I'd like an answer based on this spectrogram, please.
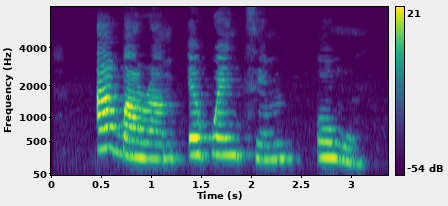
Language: Igbo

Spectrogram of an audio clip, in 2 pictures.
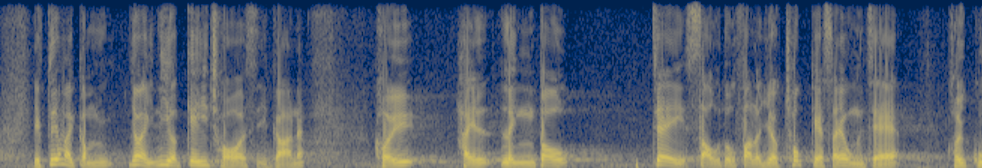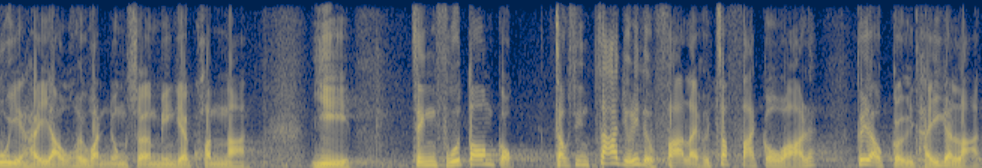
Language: Cantonese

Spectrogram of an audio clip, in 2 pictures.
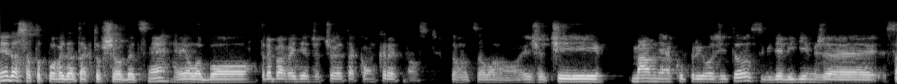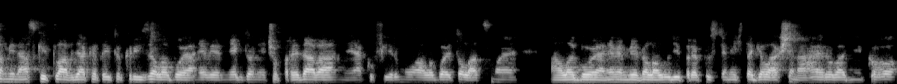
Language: Slovak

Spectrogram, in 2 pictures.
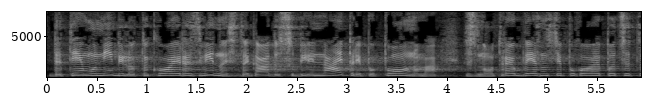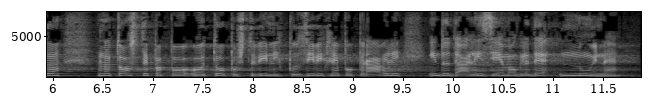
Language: Slovenian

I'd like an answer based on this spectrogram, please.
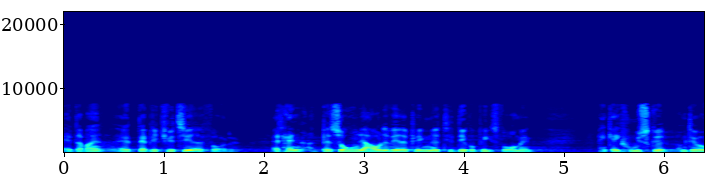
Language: Danish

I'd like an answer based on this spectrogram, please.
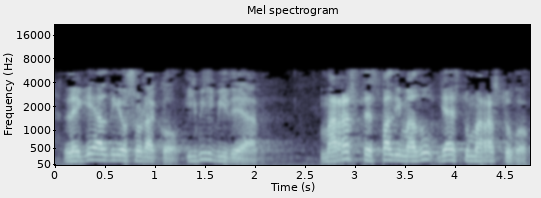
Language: Basque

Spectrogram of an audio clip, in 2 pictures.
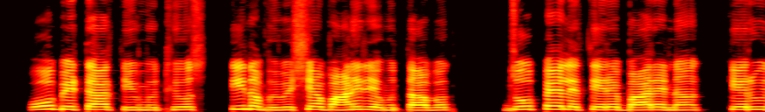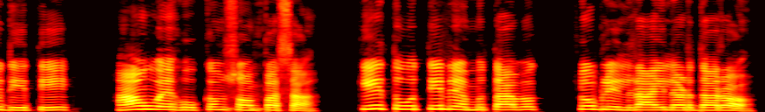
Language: Kullu Pahari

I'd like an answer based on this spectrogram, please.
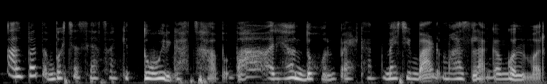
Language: Kashmiri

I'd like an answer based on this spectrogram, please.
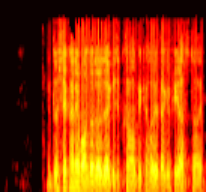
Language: Bangla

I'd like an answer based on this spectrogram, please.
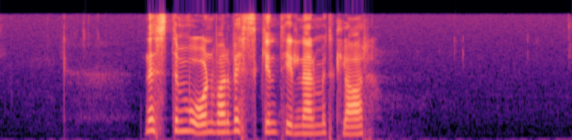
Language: Norwegian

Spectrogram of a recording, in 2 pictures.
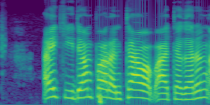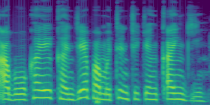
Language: Hausa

